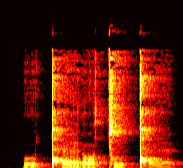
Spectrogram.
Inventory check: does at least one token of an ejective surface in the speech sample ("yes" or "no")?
yes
